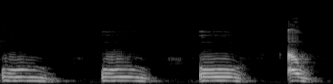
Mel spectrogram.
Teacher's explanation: वृत्ताकार या वृत्तमुखी स्वर, देखिए इनका उच्चारण करने पर होठों का आकार लगभग गोल सा हो जाता है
